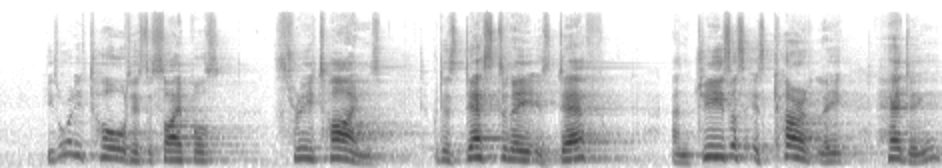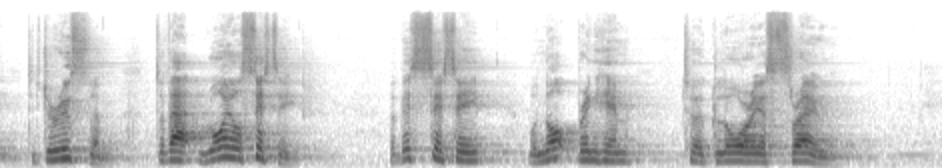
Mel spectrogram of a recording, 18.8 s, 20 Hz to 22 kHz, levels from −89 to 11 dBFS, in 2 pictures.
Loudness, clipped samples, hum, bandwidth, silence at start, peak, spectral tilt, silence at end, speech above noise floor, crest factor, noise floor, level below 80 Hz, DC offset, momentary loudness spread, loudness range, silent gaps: -25 LUFS; under 0.1%; none; 17 kHz; 0.5 s; -4 dBFS; -4.5 dB/octave; 1 s; 42 dB; 24 dB; -67 dBFS; -78 dBFS; under 0.1%; 18 LU; 5 LU; none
